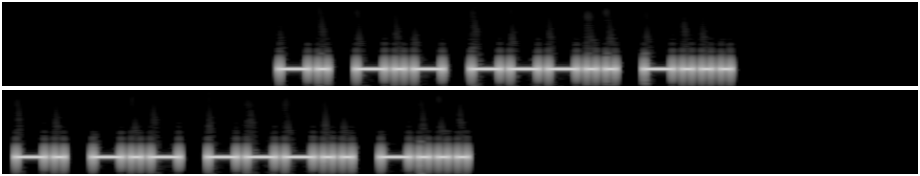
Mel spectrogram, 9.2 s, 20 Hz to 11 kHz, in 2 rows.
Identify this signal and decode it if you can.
Morse code, heard as a keyed tone, about 25 wpm, 700 Hz. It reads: NK8B NK8B
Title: USA Call Signs - 4 Characters - Repeated 2x - 25wpm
